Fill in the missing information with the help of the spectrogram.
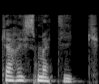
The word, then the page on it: charismatique: francais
